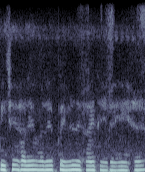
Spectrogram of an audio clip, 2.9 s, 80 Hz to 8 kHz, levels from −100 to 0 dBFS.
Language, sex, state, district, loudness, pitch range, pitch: Hindi, female, Bihar, Darbhanga, -25 LUFS, 190-200 Hz, 195 Hz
